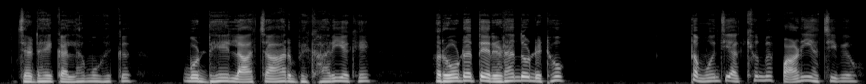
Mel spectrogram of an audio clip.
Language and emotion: Sindhi, sad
